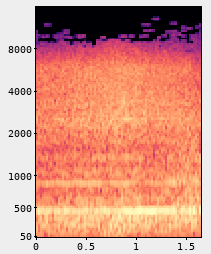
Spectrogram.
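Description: NASCAR race cars at the 1997 Diehard 500 roar as a pack in a loud, continuous engine drone, the steady howl filling every moment without pause.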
